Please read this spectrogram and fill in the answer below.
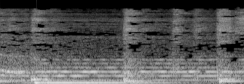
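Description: Sholawat devotional song: a voice holding a chanted Javanese verse over music with deep sustained bass notes.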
